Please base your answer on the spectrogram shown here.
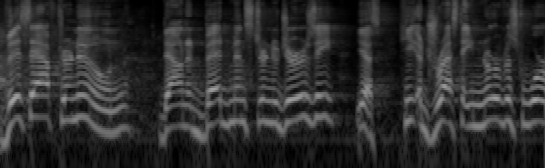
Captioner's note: laughter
